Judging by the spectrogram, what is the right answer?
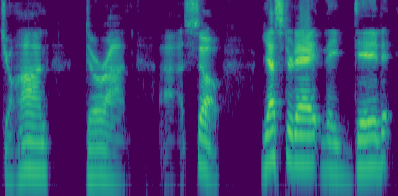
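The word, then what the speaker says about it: Jhoan Duran: picked up Johan Duran, which I believe is the correct pronunciation. You're probably going to hear all kinds of different pronunciations of it, but from what I'm gathering, it's Johan Duran.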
